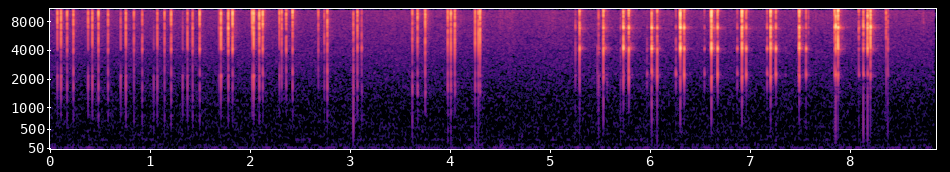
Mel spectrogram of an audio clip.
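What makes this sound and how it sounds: Long nails tap on a clear glass jar filled with green wax candle, making a rapid, irregular series of sharp, bright clicks with very little ring. The taps come in two bursts separated by a short pause. The later taps carry a faint high glassy chime.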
